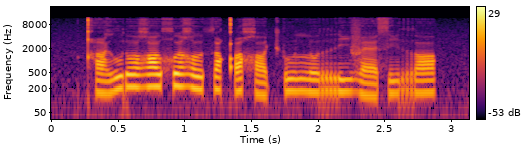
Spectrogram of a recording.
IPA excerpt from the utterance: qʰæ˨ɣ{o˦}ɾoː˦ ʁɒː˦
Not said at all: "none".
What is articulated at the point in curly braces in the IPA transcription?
u˦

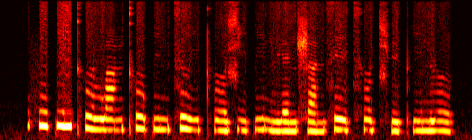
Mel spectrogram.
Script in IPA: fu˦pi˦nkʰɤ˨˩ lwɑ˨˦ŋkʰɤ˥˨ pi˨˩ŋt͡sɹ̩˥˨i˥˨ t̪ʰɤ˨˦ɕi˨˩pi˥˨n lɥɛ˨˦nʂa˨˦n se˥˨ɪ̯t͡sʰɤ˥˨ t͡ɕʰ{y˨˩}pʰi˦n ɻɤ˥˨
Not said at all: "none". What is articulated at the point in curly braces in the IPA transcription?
y˨˩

